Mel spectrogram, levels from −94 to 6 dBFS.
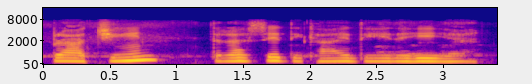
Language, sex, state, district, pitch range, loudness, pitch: Hindi, female, Bihar, Patna, 160-175 Hz, -15 LUFS, 165 Hz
